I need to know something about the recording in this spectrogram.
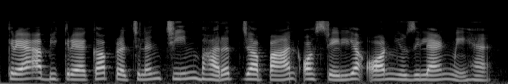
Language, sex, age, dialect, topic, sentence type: Hindi, female, 25-30, Hindustani Malvi Khadi Boli, banking, statement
